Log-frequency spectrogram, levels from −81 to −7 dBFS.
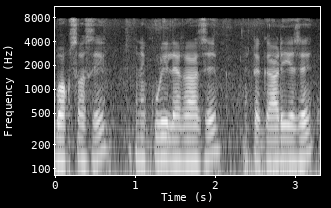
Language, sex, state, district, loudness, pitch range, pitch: Bengali, male, West Bengal, Cooch Behar, -19 LUFS, 115-125 Hz, 120 Hz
